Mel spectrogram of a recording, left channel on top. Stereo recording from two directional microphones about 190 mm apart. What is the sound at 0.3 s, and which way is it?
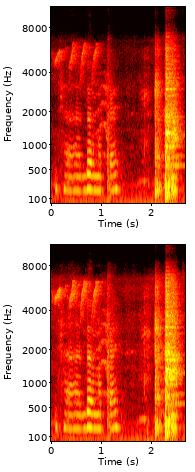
Bird, 10° right (ahead or behind).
